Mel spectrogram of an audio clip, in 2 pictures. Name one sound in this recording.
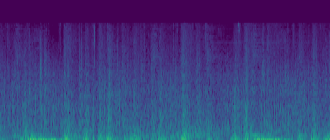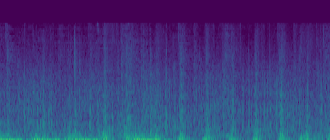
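Heavy armored footsteps thud steadily across a floor.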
